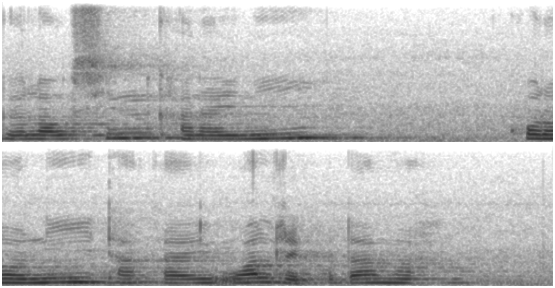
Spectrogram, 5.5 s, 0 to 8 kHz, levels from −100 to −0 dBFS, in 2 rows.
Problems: none marked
